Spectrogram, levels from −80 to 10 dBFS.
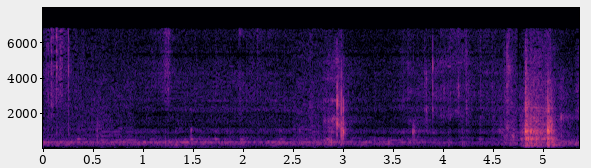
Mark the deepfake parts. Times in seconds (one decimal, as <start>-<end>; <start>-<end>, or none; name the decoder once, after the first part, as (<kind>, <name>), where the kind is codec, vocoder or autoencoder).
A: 0.9-2.5 (codec, SNAC); 3.0-4.6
